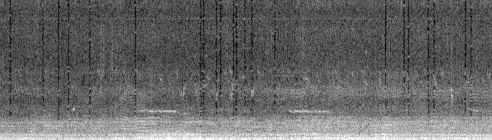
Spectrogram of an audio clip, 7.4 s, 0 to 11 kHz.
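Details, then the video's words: Honey bees at the hive on March 25, 2015, during beekeeping: a dense, continuous low droning hum of many bees, steady throughout with slight swells. "bei den Bienen"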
